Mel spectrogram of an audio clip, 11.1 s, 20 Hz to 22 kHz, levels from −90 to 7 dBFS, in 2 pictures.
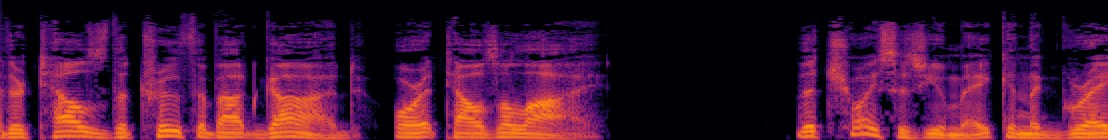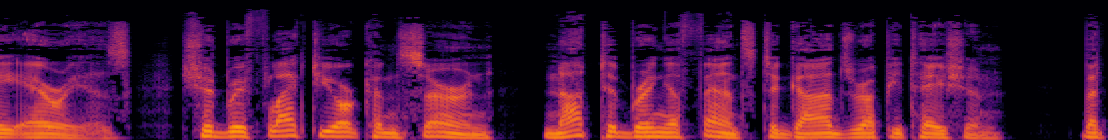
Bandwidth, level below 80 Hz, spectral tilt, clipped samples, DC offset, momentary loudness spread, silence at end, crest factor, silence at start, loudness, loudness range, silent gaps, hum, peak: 14 kHz; -46 dBFS; -6.5 dB/octave; under 0.1%; under 0.1%; 8 LU; 0 s; 16 dB; 0 s; -21 LUFS; 2 LU; 1.89-1.96 s, 3.05-3.59 s, 8.15-8.21 s; none; -6 dBFS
